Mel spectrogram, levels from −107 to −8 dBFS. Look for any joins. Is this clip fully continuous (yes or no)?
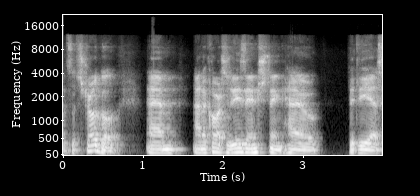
yes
